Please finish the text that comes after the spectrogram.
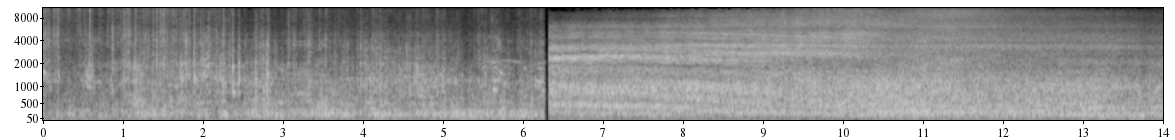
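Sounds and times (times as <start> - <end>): jet engines passing overhead: 3.9 - 14.0.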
